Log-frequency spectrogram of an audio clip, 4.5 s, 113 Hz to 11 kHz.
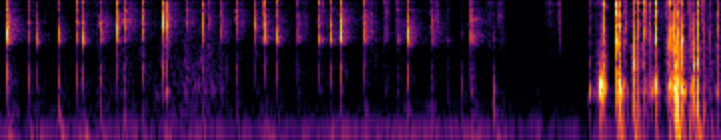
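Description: Long acrylic nails tap rapidly on the hollow back shell of a small glossy purple plastic detangling hairbrush lying on a blanket. A quick run of about 27 sharp, bright, clicky taps with a hollow plastic tone stops in a short pause, then ends in a louder, denser burst of tapping and scratching.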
